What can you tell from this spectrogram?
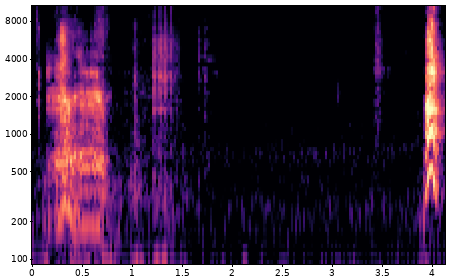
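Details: A Jack Russell Terrier puppy gives a drawn-out, rough yap, then one sharp, high bark after a pause.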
